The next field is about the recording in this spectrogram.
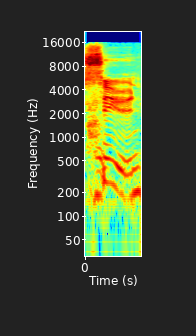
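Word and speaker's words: Sŵn: How do you Soon, yeah. Soon. Is that how you say it? It means sound in Welsh.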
